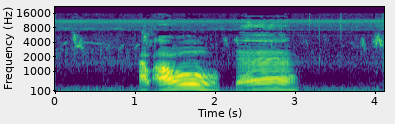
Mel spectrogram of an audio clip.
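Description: Two drawn-out vocal sounds about a second in: the first rises and falls in pitch, and the second is held at one pitch for about a second.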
